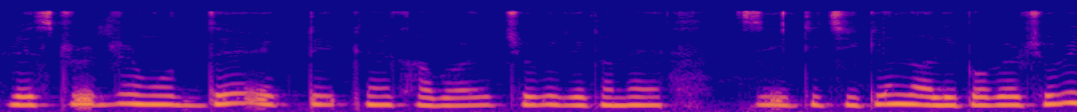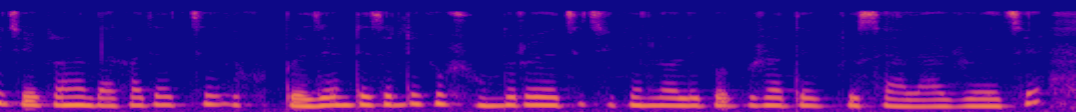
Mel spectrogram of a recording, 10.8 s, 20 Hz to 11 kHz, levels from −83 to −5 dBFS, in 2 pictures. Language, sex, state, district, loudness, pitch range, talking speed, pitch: Bengali, female, West Bengal, Purulia, -34 LUFS, 225-250 Hz, 175 wpm, 235 Hz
